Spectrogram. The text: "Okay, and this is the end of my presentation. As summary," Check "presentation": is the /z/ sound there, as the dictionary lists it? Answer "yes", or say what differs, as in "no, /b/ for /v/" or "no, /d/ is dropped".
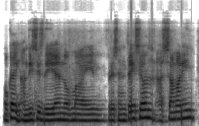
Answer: no, /s/ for /z/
